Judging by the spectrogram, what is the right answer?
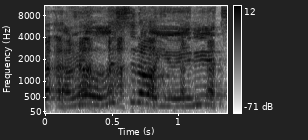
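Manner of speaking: mock ranting preacher voice, heated and forceful.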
